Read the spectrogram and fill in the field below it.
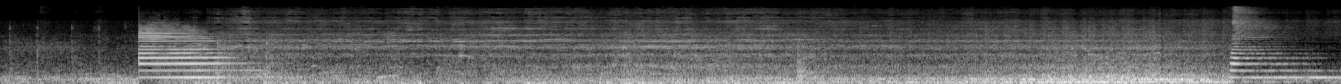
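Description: A train rumbles closer along the tracks.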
